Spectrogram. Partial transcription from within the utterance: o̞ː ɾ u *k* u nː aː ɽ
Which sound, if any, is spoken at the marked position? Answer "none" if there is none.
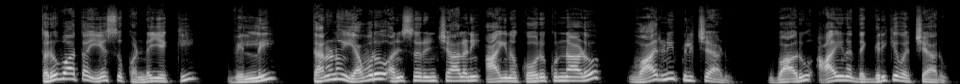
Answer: k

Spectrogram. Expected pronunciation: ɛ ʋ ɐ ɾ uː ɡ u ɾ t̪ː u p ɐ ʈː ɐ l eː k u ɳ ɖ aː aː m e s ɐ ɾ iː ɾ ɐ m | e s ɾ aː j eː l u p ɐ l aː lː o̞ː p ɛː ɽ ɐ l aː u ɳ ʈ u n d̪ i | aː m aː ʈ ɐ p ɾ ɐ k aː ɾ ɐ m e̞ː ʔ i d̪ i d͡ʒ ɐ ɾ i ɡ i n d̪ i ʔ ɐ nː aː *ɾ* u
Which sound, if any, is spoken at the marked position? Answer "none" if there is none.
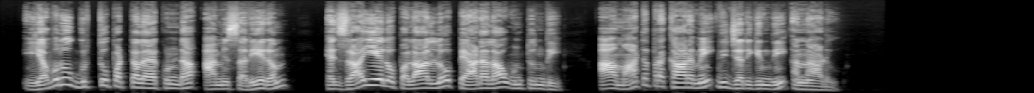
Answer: ɽ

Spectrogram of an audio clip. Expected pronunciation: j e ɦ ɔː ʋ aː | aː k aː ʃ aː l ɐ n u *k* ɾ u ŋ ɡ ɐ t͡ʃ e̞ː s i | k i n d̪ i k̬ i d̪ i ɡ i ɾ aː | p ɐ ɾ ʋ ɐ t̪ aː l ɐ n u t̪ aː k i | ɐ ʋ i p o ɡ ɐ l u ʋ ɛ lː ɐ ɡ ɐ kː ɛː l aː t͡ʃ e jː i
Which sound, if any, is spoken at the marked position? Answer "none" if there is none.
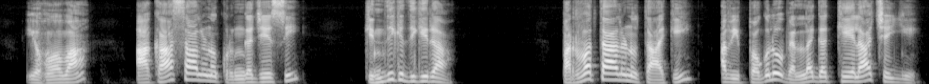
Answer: k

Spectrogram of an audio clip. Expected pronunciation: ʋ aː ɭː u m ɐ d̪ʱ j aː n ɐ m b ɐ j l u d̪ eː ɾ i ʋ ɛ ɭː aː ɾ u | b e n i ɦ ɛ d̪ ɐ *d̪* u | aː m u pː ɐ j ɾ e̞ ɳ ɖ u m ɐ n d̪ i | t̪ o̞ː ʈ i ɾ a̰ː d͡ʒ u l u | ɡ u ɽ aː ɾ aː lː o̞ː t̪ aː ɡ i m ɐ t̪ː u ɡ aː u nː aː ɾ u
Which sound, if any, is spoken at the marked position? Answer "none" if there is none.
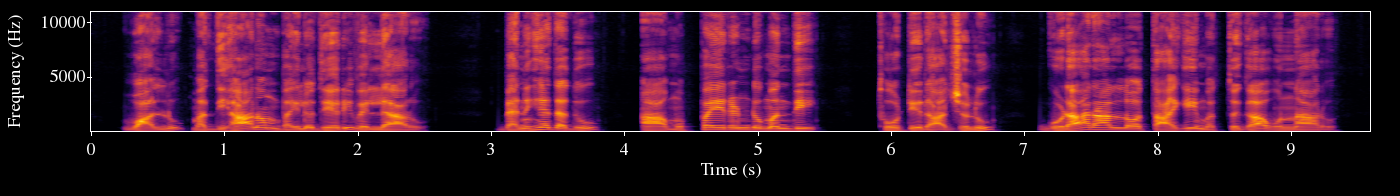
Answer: d̪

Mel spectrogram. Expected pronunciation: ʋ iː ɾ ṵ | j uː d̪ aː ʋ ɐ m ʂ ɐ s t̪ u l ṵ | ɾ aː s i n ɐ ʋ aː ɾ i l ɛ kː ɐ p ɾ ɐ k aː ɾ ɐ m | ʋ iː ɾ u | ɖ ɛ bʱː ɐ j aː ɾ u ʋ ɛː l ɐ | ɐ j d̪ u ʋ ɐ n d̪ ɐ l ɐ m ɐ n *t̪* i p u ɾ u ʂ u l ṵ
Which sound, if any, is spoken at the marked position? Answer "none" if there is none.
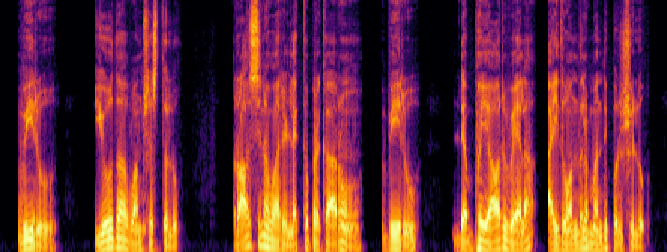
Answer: d̪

